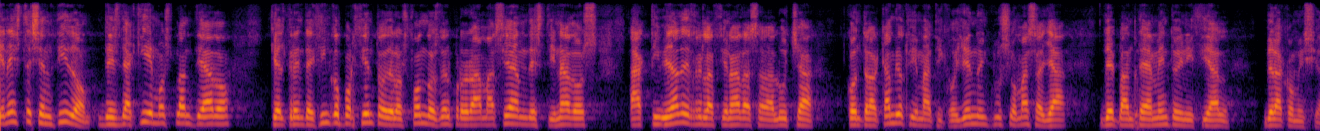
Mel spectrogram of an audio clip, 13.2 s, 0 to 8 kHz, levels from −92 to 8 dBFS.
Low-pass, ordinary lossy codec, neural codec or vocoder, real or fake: 7.2 kHz; none; codec, 16 kHz, 16 kbps, FunCodec, trained on Chinese and English, 50 frames a second; fake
